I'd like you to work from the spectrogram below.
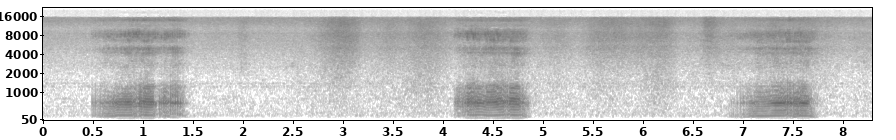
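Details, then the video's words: A 14-year-old female Boston Terrier snores loudly, each rumbling breath lasting about a second and returning every three seconds. "Cutest elderly Boston terrier snoring so hard"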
